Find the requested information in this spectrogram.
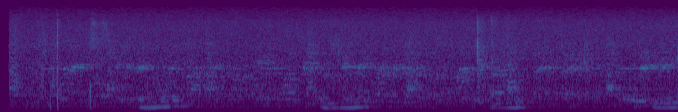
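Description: Short musical, whistling tones recur with each breath over noisy breathing, fitting wheeze.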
